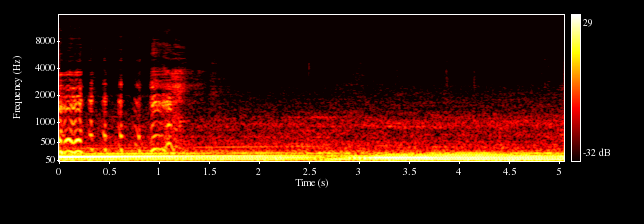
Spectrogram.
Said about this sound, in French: l'échappement fait sur mesure. Bon, c'est pas une ligne complète, c'est une demi-ligne, mais ça chante bien quand même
